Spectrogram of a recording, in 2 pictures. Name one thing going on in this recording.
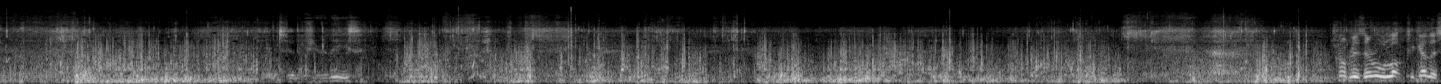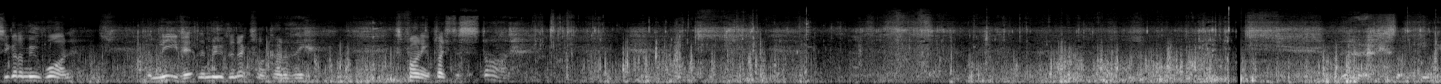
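Water splashes and sloshes around rocks close by.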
